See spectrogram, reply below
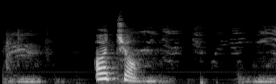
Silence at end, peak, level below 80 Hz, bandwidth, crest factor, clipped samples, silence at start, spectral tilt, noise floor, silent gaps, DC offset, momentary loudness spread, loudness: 0 s; -2 dBFS; -52 dBFS; 9.6 kHz; 20 dB; under 0.1%; 0.05 s; -5.5 dB/octave; -54 dBFS; none; under 0.1%; 22 LU; -17 LUFS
